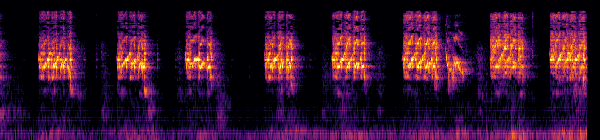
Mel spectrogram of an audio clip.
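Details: Captive budgerigars, called parakeets, in a bird room: a run of eight short, high chirping bursts, each about a third of a second long and roughly evenly spaced, with a harsh, scratchy warble and near silence between them.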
